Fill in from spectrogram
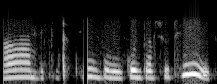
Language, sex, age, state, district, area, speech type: Kashmiri, male, 45-60, Jammu and Kashmir, Budgam, rural, conversation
